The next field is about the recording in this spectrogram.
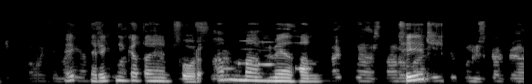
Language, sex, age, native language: Icelandic, male, 50-59, Icelandic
